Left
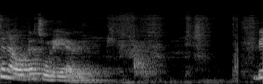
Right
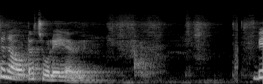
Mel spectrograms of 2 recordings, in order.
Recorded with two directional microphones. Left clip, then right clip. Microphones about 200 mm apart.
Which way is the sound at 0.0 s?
40° right (ahead or behind).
